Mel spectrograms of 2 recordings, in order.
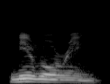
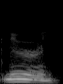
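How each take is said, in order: First: "Mirroring" drawn out in careful syllables, "mir-ror-ring"; "Mirroring" with a full "ror" in the middle; over-enunciated word. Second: Said in the usual way. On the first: Shown as a demonstration. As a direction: sound out every syllable of "Mirroring". Practising the tricky word.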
